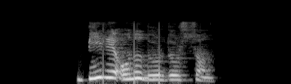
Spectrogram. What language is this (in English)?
Turkish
